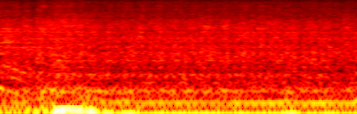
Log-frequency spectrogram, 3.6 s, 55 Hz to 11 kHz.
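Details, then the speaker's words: Boat's Ford 351 V8 EFI first start after drivetrain rebuild (new drive coupling, gimbal bearing, transom seal): deep, even rumble settling after a brief surge, no knocks or misses, gauges in the green; normal idle. "We're underway. Let's see what she sounds like, shall we? Pick up some throttle. Everything's in the green."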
